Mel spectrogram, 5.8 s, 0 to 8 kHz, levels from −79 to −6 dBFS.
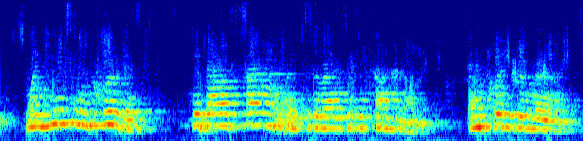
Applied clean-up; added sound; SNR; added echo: neural separator model SepFormer DNS4.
